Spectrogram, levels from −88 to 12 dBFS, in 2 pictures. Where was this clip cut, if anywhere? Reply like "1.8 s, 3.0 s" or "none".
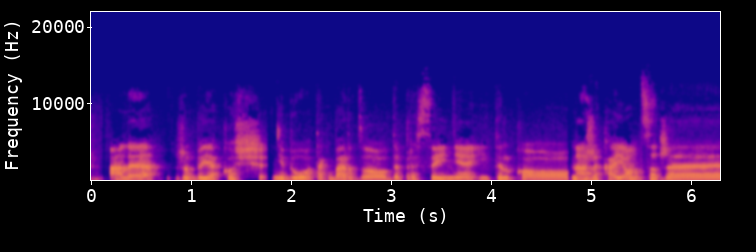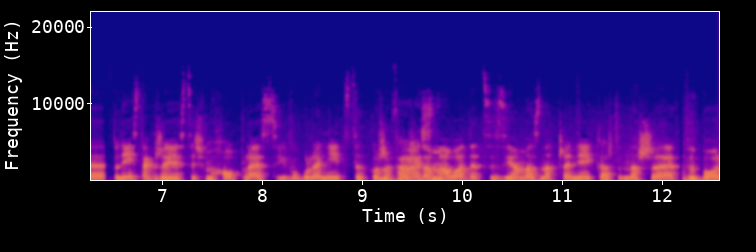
5.7 s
